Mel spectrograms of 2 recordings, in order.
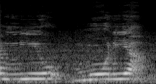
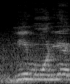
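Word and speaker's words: pneumonia: अब यहाँ से हम इसको पढ़ना शुरू करेंगे, उसका उच्चारण करना शुरू करेंगे, तो ये क्या हो जाएगा, न्यूमोनिया। निमोनिया जो कि एक बीमारी का नाम है, निमोनिया, जो कि काफी ज्यादा डेंजरस बीमारी है।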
